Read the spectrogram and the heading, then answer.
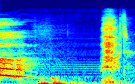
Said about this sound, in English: Gasp.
